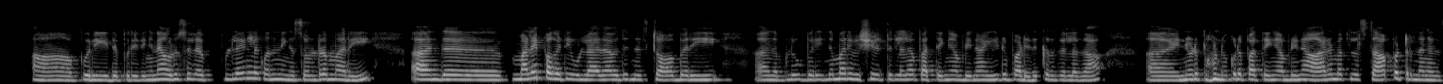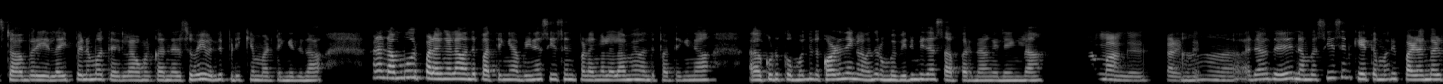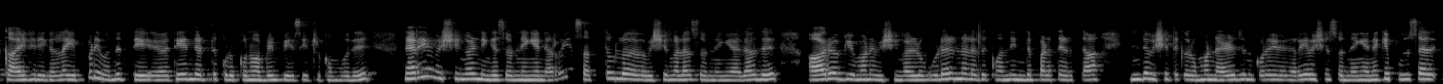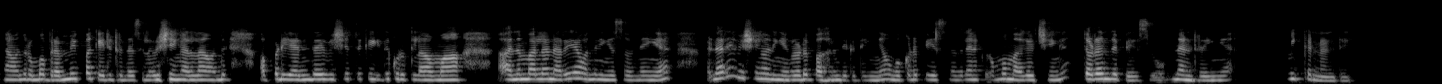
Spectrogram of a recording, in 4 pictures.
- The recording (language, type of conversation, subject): Tamil, podcast, பருவத்திற்கு ஏற்ற பழங்களையும் காய்கறிகளையும் நீங்கள் எப்படி தேர்வு செய்கிறீர்கள்?
- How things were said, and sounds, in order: drawn out: "அந்த"; chuckle; "சாப்பிட்ருந்தாங்க" said as "ஸ்டாப்பிட்ருந்தாங்க"; drawn out: "அ"; "நல்லதுன்னு" said as "நழ்ழதுன்னு"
